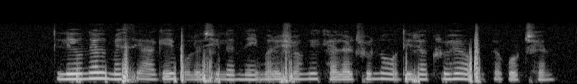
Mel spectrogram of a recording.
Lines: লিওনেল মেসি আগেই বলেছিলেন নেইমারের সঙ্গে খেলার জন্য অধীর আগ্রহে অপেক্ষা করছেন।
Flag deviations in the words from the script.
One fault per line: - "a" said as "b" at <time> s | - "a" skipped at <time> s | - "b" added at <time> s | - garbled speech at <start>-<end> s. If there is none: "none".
none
